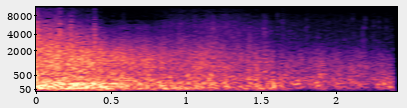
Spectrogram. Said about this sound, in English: Or explosions.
